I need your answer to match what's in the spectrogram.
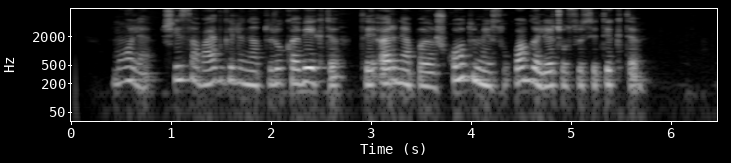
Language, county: Lithuanian, Panevėžys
